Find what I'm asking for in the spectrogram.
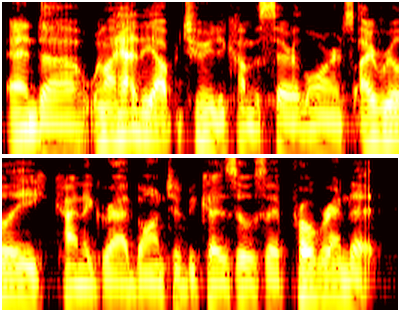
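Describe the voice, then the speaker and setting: A middle-aged man from Pennsylvania, a college basketball coach whose voice is raspy from coaching, answering interview questions modestly. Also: on the low side, fairly even intonation, quick pace, a little mellow. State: hoarse from coaching.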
